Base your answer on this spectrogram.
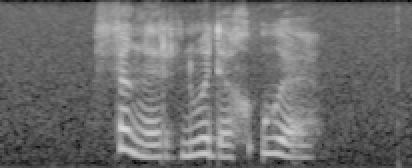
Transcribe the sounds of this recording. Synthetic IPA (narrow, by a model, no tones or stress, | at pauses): fəŋərnuədəχuə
